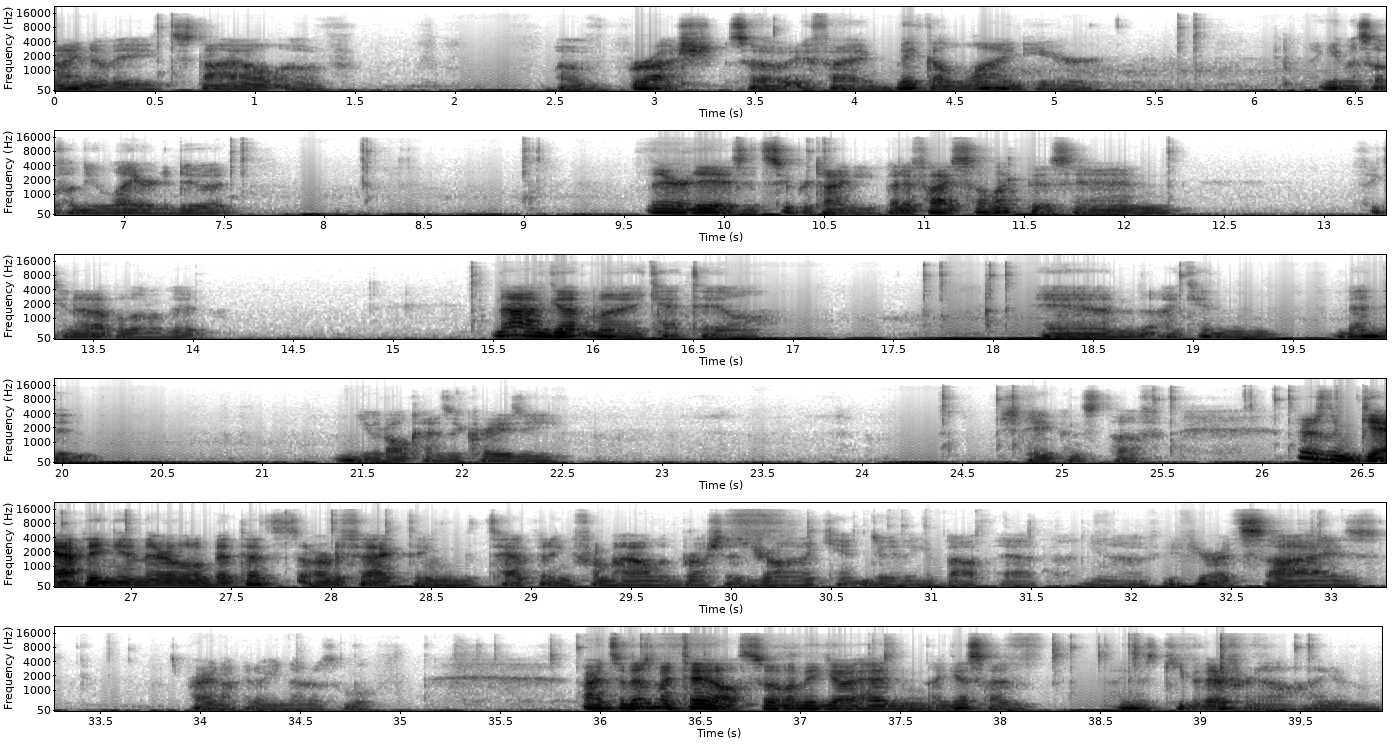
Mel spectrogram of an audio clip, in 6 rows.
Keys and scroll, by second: 10.0 v, 26.3 z, 30.6 super+-, 31.2 super+-, 32.8 super+-, 34.4 super+-, 34.5 super+=, 35.8 space, 37.3 super+-, 38.2 space, 39.1 v.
